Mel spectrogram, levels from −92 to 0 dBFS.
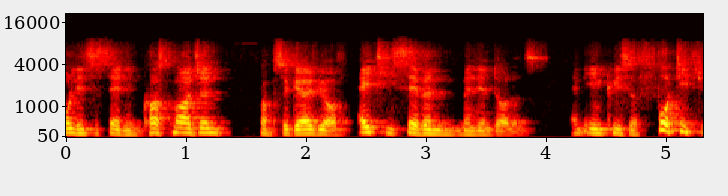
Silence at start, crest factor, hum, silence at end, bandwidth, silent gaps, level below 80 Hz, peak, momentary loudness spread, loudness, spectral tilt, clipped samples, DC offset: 0 s; 18 dB; none; 0 s; 9.8 kHz; none; -72 dBFS; -12 dBFS; 11 LU; -31 LUFS; -6 dB/octave; under 0.1%; under 0.1%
